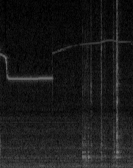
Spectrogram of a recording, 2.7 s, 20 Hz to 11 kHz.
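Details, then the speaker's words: 1956 GE 14T014 portable black-and-white TV with horizontal frequency set fully up. A steady high-pitched whine changes pitch as the horizontal output tube plate cap is connected and disconnected, then cuts off: the horizontal output stage is singing. "that's disconnecting the um horizontal that's connecting the horizontal plate"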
